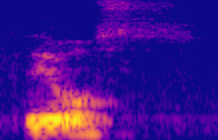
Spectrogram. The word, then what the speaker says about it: Zeus: Y que la u griega se pronuncia como una o abierto, como u, como se pronuncia la o en francés.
